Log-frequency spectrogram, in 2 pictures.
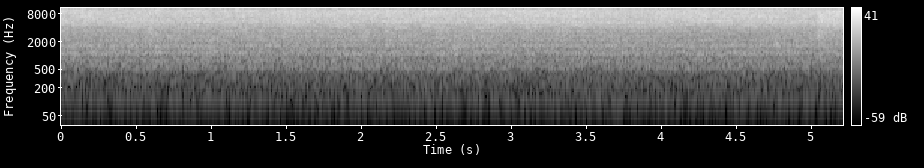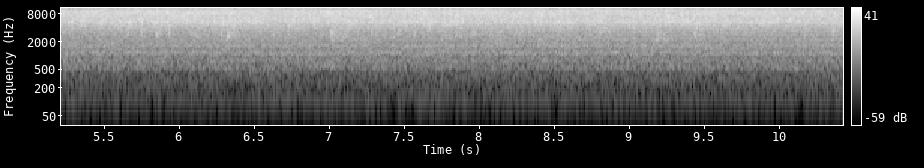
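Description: Tap water runs steadily while rice is rinsed, a continuous close rushing gush that grows slightly louder midway and carries on without pause.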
